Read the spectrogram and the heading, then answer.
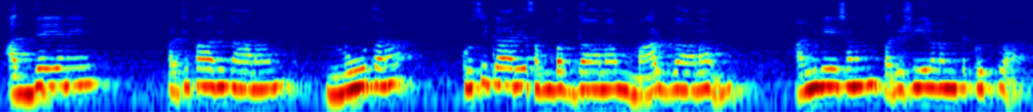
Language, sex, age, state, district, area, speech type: Sanskrit, male, 30-45, Andhra Pradesh, East Godavari, rural, spontaneous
